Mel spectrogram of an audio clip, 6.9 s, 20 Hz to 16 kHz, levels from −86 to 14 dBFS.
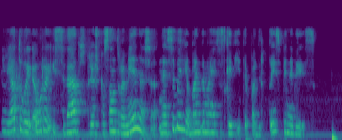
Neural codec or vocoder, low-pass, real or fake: codec, 16 kHz, 6 kbps, DAC; 7.2 kHz; fake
